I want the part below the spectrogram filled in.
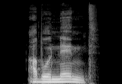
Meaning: subscriber
- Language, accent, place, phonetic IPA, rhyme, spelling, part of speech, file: German, Germany, Berlin, [aboˈnɛnt], -ɛnt, Abonnent, noun, De-Abonnent.ogg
